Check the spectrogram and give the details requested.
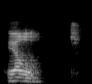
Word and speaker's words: helped: La E no se pronuncia acá. Es helped.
